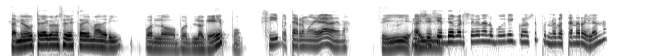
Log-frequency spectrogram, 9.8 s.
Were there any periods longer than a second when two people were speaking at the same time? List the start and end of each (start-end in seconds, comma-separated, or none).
none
